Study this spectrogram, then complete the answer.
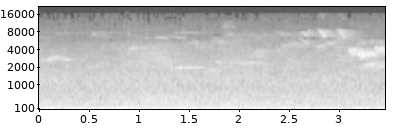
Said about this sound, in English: It's lovely here this morning with all the birds song. Looking over the Clyde, here, albeit the grey Clyde and the grey horizon.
